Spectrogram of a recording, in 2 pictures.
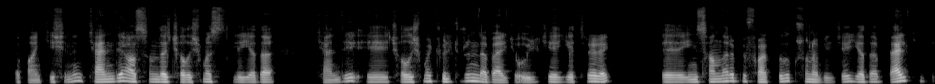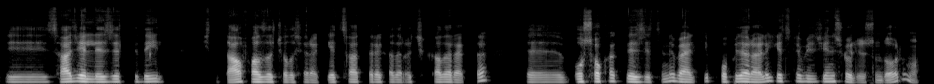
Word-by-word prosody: yapan 100 0 -6
kişinin 120 +9 -5
kendi 130 +4 +2
aslında 120 -2 +3
çalışma 110 +2 -1
stili 115 -2 -6
ya 110 -1 -1
da 110 -1 +1 0.4
kendi, 105 +5 -6
eee, 110 -8 -2
çalışma 115 +6 -1
kültürünü 145 +3 -1
de 115 -4 +1
belki 100 -1 0
o - - -1
ülkeye 110 +2 -1
getirerek, 120 +4 +1 0.4
eee, 110 0 +1
insanlara 125 +7 0
bir 140 - -5
farklılık 135 +3 -1
sunabileceği 115 +2 -3
ya 115 -1 +1
da 125 -1 -3
belki 150 +4 +4
eee, 115 0 -5
sadece 125 +2 +6
lezzetli 125 +1 +1
değil, 130 -1 +1 0.4
işte, - - -23
daha 110 +3 +8
fazla 115 -2 +4
çalışarak, 105 -3 -6
geç 110 +1 -1
saatlere 115 0 -1
kadar 110 -1 -4
açık 110 +2 -12
kalarak 115 -3 -1
da, 175 +4 -1 0.4
eee, 110 0 -4 0.2
o 125 - +4
sokak 135 +2 +1
lezzetini 120 +5 +1
belki 125 +4 +1
popüler 130 -1 +3
hâle 115 +5 +3
getirebileceğini 135 -3 -2
söylüyorsun, 95 -8 -4
doğru 100 - 0
mu? - - -8
120 Hz, 160 wpm, -25 LUFS, 110-130 Hz, 0.4 s, daha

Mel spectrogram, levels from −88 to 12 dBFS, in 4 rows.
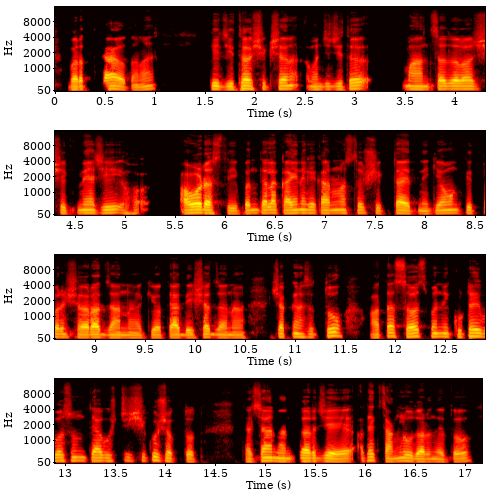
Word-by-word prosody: परत 110 +2 +3 0.2
काय 125 +1 +6
होतं 95 -4 -1
ना, 115 - -2 0.6
की 125 - +2
जिथं 110 +4 +3
शिक्षण 125 +3 -1 0.2
म्हणजे 110 +1 -5
जिथं 120 +4 +1 0.4
माणसाला 120 +2 +2
शिकण्याची 120 +2 -1 0.6
आवड 125 +2 +9
असते, 110 -3 +2
पण 115 +1 0
त्याला 125 +1 +4
काही 115 0 +3
ना 125 - 0
काही 120 0 0
कारणास्तव 120 +2 -1
शिकता 110 +1 0
येत 105 - +3
नाही 100 -1 -4
किंवा 115 +3 0
मग, 120 - -3
तिथपर्यंत 120 0 -2
शहरात 110 0 +4
जाणं 95 -2 -2
किंवा 105 +1 -1
त्या 105 - +4
देशात 100 +3 -1
जाणं, 100 -1 -3 0.4
शक्य 130 +1 0
नसतं. 115 -1 -3
तो 160 +1 +4 0.4
आता 145 +7 +1
सहजपणे 135 0 +1
कुठेही 140 +2 +2
बसून 130 +1 -2
त्या 125 -1 +3
गोष्टी 125 +2 -8
शिकू 135 +3 -3
शकतो. 115 - -3
त्याच्यानंतर 120 -2 -1
जे 105 -3 +5 0.2
आता 140 - -2
एक 140 - -3
चांगलं 110 +3 0
उदाहरण 105 -3 +1
देतो. 105 +5 -3
115 Hz, 170 wpm, -24 LUFS, 110-125 Hz, 0.6 s, आवड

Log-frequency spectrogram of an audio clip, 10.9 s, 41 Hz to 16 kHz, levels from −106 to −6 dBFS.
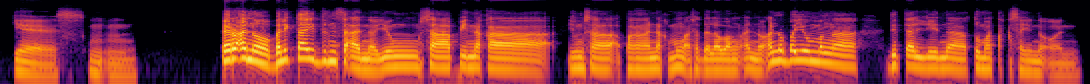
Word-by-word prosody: Yes, 85 -8 -8
mm. 75 -2 -15 0.9
Pero 225 +4 +9
ano 210 -9 +7
balik 225 +5 +3
tayo 250 -1 +6
dun 210 +1 -1
sa - - +1
ano, 120 -1 -1
yung 145 +3 -2
sa 140 0 +2
pinaka, 140 -3 -1 0.7
yung 135 0 -5
sa 130 -2 -3
panganganak 130 0 -4
mo 140 +1 -4
nga, - - -7
sa - - -10
dalawang 120 -1 -3
ano, 120 -2 -5
ano 195 +6 0
ba 220 - -2
yung 220 -1 0
mga 165 -6 -1 0.3
detalye 145 -3 -2
na 130 -3 -3
tumatak 130 -3 -7
sa'yo 110 -3 -10
noon? 85 -3 -14
135 Hz, 160 wpm, -21 LUFS, 120-160 Hz, 0.9 s, Pero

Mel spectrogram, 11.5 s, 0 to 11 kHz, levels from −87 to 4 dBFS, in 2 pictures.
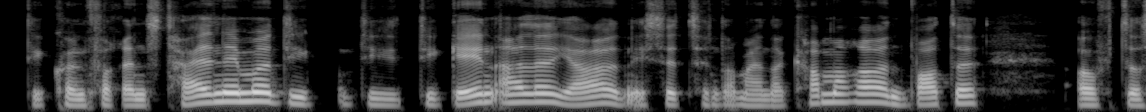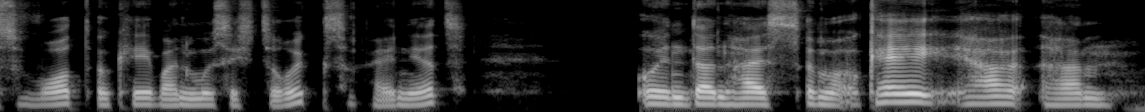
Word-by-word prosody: die - - -9
Konferenzteilnehmer, 155 - +3
die 165 -5 -5
die 145 -5 -10
die 145 - -8
gehen 200 +9 +3
alle, 210 +1 +2
ja, 165 +1 +1
und 165 - -5
ich - - -5
sitze 150 - -5
hinter 145 - -8
meiner 130 -3 -5
Kamera 205 +4 0
und 165 -6 -3
warte 170 +4 0 0.5
auf 145 0 -2
das 140 +1 -5
Wort, 155 +4 -3
okay, 150 +1 -3
wann 140 +1 -2
muss 145 0 -4
ich - - -10
zurück - - -5
sein 145 - -8
jetzt? 180 - -4 0.8
Und 160 -2 +1
dann 160 -1 +5
heißt's 155 0 +3
immer: 155 -3 -1
„Okay, 205 +4 +5
ja, 170 +1 +1
ähm, 145 -1 -3
155 Hz, 175 wpm, -25 LUFS, 145-180 Hz, 0.8 s, dann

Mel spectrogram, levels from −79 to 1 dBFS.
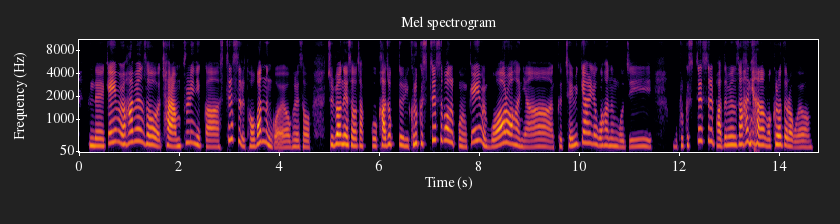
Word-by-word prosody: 근데 215 -3 0
게임을 300 -2 +3
하면서 275 - +2
잘 220 0 +5
안 200 +1 +2
풀리니까 215 -11 -2
스트레스를 380 - -4
더 200 0 -3
받는 280 - +2
거예요. 170 +1 -4
그래서 185 -1 -5 0.3
주변에서 250 -3 +4
자꾸 210 0 -6
가족들이 235 -1 +1
"그렇게 285 +5 -1
스트레스받을 380 - 0
거면 210 -8 -6
게임을 345 - -1
뭐 195 +5 +3
하러 300 -2 +5
하냐. 190 -4 -3
그 200 - -8
재밌게 235 +8 -2
할려고 270 -7 0
하는 215 -2 -3
거지. 190 +2 -8 0.4
뭐 185 -1 -17
그렇게 225 +1 -7
스트레스를 360 - -3
받으면서 240 +3 +1
하냐." 280 -5 +2
막 200 -1 -5
그러더라고요. 185 -9 0
230 Hz, 365 characters per minute, -23 LUFS, 195-280 Hz, 0.4 s, 잘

